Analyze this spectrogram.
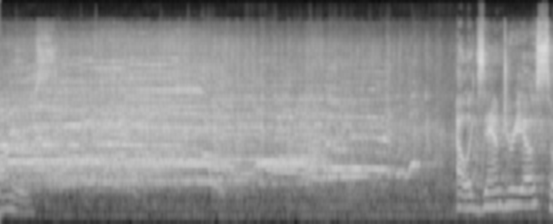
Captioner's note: audience cheering; audience applauding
